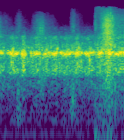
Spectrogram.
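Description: Frogs croak in the video game Limbo, a dense chorus of repeated rasping calls overlapping continuously, fairly close and steady with no talking.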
